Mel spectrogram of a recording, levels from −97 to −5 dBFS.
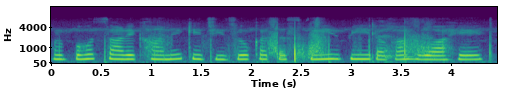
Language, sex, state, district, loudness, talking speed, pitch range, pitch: Hindi, female, Arunachal Pradesh, Papum Pare, -24 LUFS, 145 wpm, 260-285 Hz, 270 Hz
